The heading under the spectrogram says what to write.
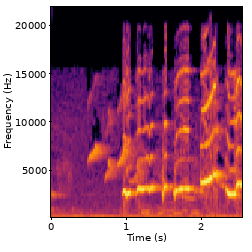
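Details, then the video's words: An Oriental magpie-robin delivers a 'ngeplong tarung' fighting song, used to make other magpie-robins sing: a brisk, continuous run of clear whistled phrases, some rising and some falling, packed with short slurred notes. "SUARA BURUNG kacer gacor NGEPLONG TARUNG konslet"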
